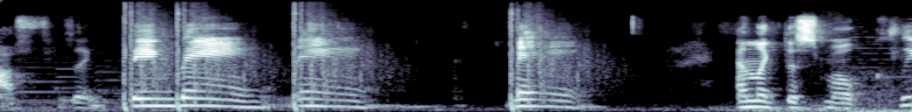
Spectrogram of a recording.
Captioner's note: gun blasting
